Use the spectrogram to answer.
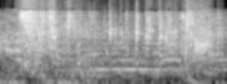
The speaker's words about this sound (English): Chance kicks Fouchon backwards, then lands a punch while gripping the grenade.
